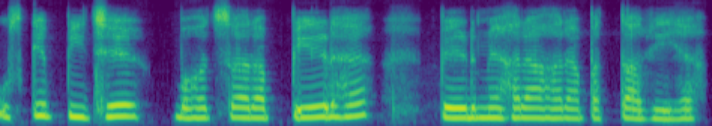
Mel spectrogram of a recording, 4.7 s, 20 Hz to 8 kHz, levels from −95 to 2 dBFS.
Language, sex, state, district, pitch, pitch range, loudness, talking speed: Hindi, female, Jharkhand, Deoghar, 235 Hz, 225-255 Hz, -15 LUFS, 165 wpm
